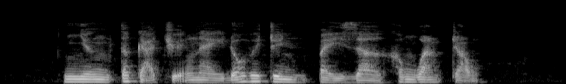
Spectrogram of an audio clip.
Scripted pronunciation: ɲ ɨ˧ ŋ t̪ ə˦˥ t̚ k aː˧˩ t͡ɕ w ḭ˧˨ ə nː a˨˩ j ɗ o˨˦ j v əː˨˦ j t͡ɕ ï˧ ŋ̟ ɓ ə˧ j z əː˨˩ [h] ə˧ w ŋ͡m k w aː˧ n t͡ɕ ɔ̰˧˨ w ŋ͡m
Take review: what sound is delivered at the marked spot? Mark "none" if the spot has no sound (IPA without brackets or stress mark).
x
